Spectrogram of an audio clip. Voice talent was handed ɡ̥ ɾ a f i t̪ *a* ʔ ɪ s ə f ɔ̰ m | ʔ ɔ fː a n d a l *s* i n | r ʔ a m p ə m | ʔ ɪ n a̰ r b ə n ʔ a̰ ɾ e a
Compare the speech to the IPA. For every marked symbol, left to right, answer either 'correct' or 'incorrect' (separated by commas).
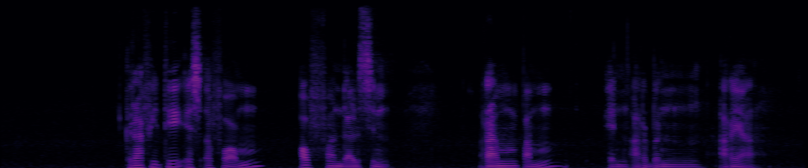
incorrect, correct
